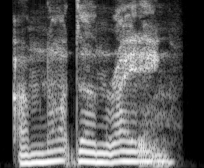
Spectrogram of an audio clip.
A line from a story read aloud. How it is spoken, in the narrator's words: he murmurs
